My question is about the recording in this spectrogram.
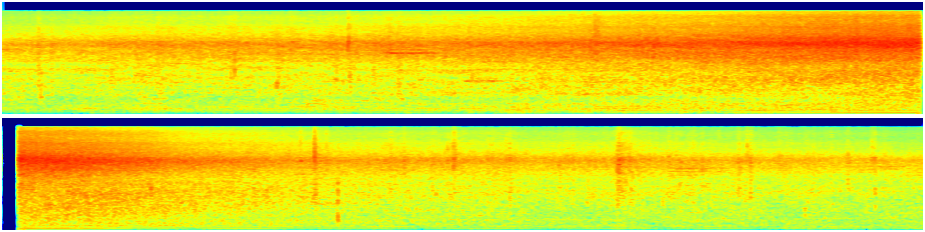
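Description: Heavy rain hissing on a flooded street, swelling louder toward the middle and then easing off, with a faint low hum underneath. The sound cuts out for a split second near its loudest point.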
